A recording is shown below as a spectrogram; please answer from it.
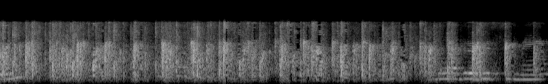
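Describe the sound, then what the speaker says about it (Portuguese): A lecture audience gives dense, sustained applause at the close of a talk on guilt and responsibility. Steady crowd clapping fills the whole stretch, and a voice starts speaking near the end. "vamos dar uma salva de palmas mais uma vez"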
